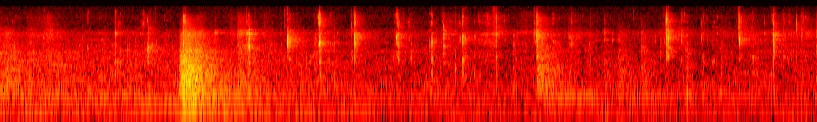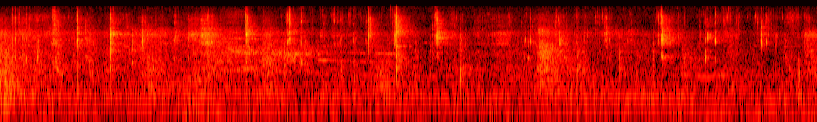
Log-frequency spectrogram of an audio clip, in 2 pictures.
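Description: Close, faint chewing and lip-smacking as a man eats a mouthful of rice by hand, full of small sharp mouth clicks. There is one louder short noise about two seconds in.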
